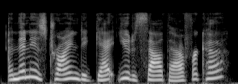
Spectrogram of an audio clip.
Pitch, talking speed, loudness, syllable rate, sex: 240 Hz, 250 wpm, -17 LUFS, 5.5 syllables/s, female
